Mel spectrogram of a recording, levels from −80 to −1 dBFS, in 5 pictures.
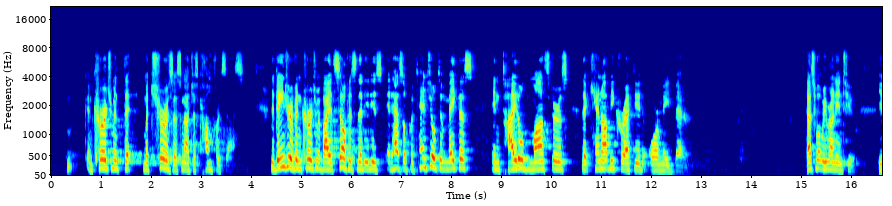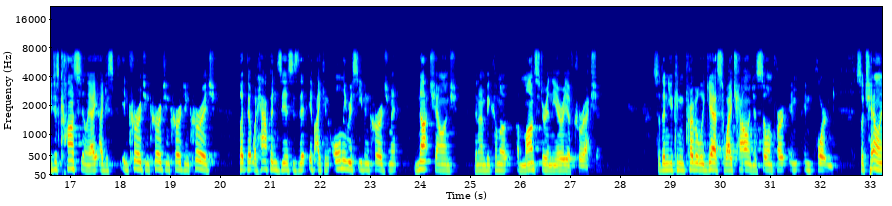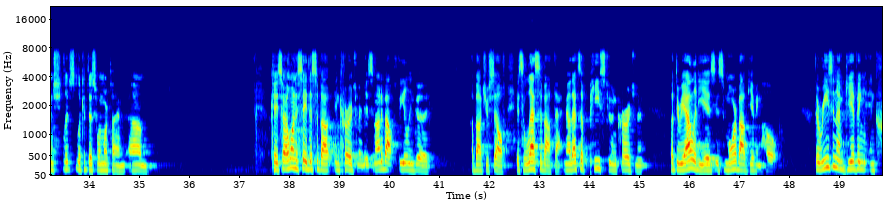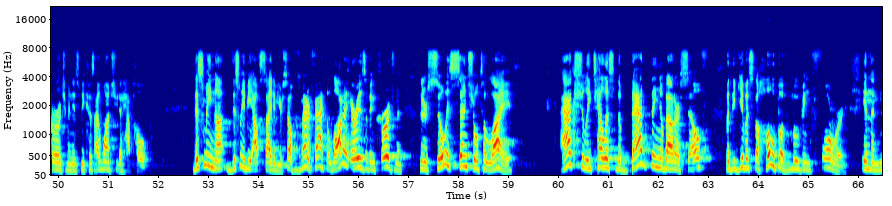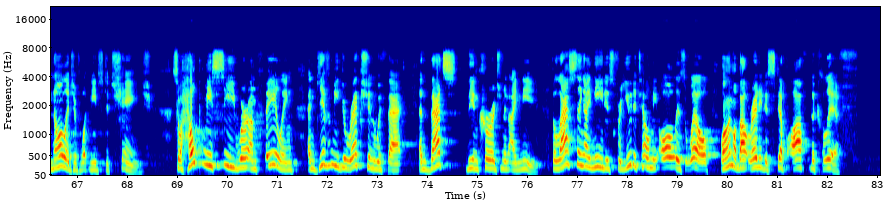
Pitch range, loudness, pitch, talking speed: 155-205 Hz, -23 LUFS, 175 Hz, 170 wpm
